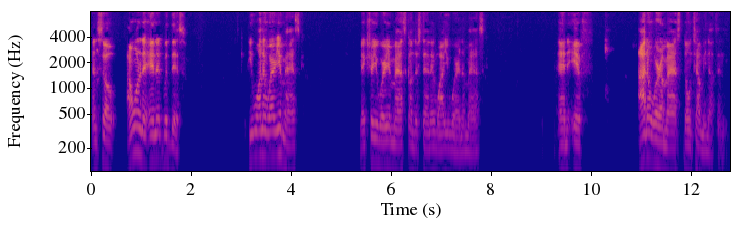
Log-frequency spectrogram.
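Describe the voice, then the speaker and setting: A man hosting a casual chat, telling lively stories and laughing often. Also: lowish voice, moderate pace, long pauses. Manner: animated storyteller, laughs often. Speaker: podcast host.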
